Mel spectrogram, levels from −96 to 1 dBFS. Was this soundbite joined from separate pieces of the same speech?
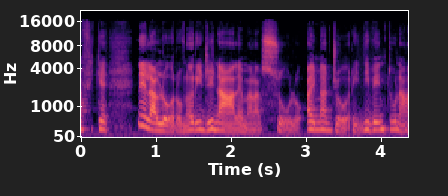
yes; 2 cuts; at 1.4 s, 2.4 s

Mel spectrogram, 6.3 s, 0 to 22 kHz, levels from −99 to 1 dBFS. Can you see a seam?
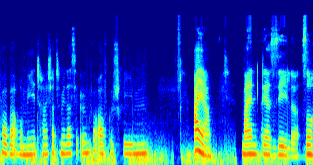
yes; 1 cut; at 5.2 s

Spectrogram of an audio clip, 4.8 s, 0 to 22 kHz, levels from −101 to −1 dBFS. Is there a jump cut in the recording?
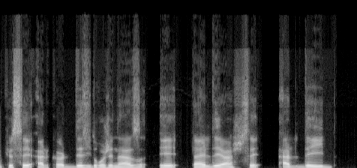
no; 0 cuts

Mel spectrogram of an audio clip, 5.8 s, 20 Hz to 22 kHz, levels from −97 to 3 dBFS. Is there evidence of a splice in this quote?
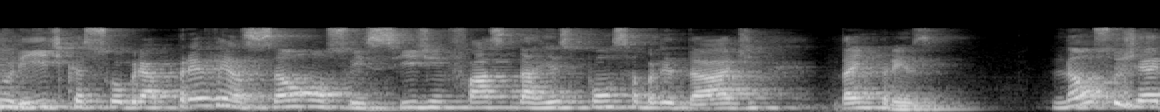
no; 0 cuts

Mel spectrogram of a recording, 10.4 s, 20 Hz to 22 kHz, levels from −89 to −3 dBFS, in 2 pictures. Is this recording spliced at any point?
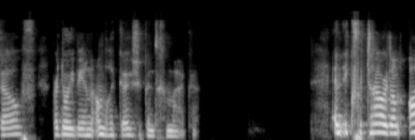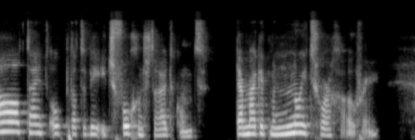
no; 0 cuts

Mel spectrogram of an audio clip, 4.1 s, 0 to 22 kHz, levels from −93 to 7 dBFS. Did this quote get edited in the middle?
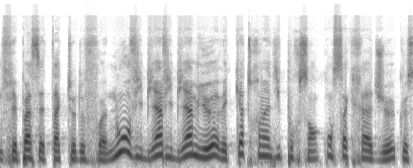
yes; 1 cut; at 1.6 s

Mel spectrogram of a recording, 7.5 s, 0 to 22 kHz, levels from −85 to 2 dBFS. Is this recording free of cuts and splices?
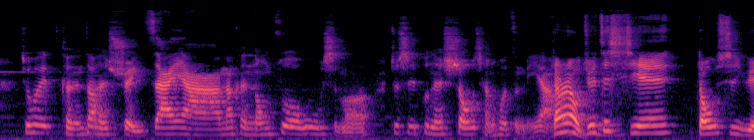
no; 1 cut; at 3.8 s

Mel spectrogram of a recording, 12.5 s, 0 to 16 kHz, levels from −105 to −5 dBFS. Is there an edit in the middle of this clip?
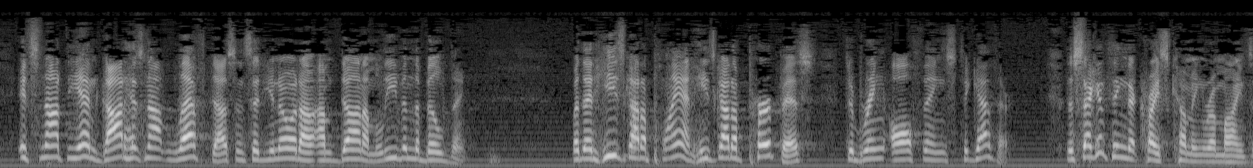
no; 0 cuts

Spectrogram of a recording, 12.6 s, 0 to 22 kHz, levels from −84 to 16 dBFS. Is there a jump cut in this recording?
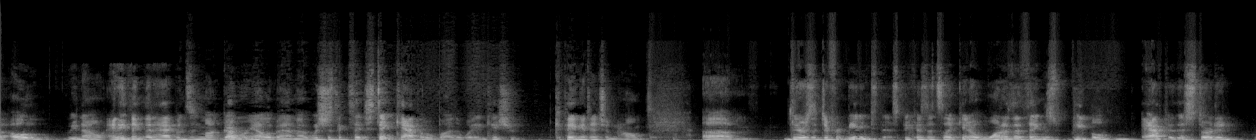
no; 0 cuts

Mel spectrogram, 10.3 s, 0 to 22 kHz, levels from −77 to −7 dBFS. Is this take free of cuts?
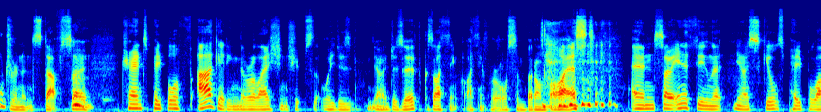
yes; 0 cuts

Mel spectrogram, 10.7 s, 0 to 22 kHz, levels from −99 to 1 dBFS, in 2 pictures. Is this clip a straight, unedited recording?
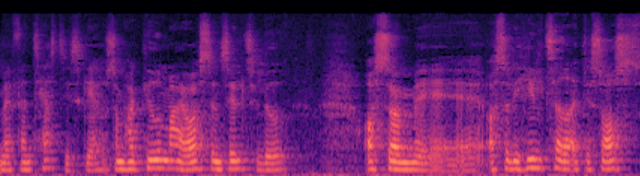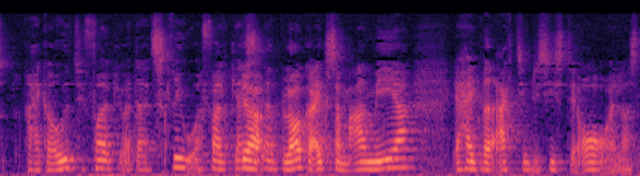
no; 1 cut; at 7.0 s

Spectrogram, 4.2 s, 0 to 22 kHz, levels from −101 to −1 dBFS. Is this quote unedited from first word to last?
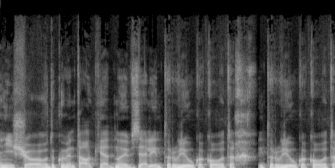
no; 1 cut; at 3.2 s

